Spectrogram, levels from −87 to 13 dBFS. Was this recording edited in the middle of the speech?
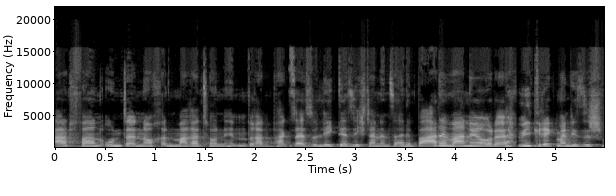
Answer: yes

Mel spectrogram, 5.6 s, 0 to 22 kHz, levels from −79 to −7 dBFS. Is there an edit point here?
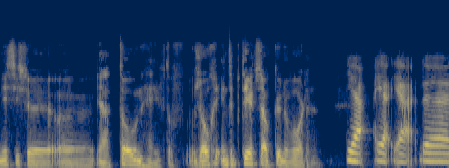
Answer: yes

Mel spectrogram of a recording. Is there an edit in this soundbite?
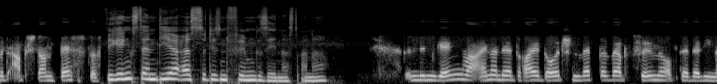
yes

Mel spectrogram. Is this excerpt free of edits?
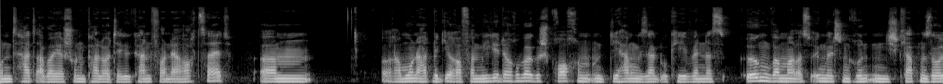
no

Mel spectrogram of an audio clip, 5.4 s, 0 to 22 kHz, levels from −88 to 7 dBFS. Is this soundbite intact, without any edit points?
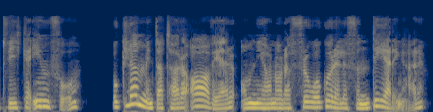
yes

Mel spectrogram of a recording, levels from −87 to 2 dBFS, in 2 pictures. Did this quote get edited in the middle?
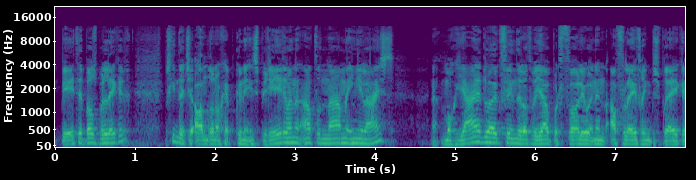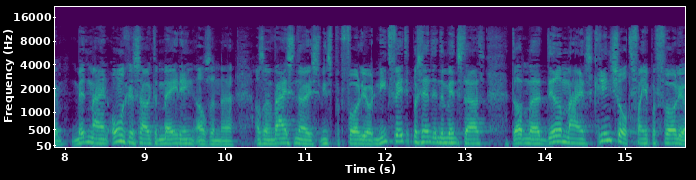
no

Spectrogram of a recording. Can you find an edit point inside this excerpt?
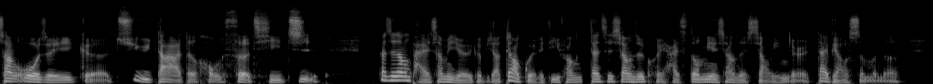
yes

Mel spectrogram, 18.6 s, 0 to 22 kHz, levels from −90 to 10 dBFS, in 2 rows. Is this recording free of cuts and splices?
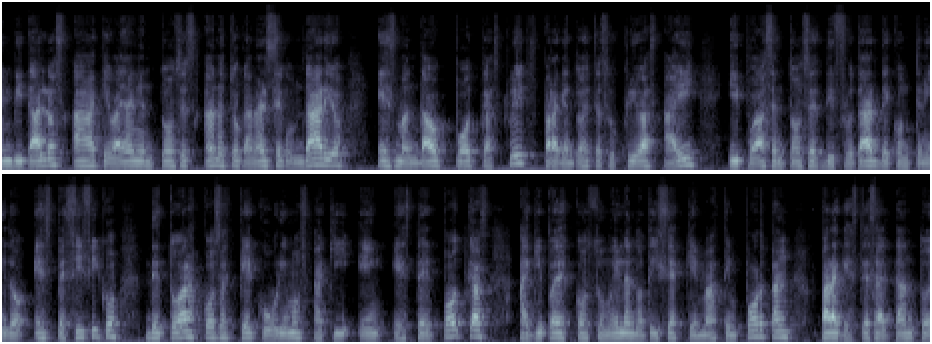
yes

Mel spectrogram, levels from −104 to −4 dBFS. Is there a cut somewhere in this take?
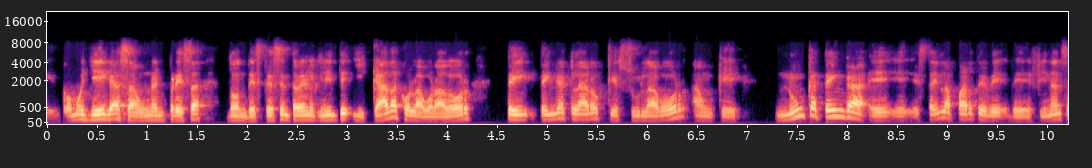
no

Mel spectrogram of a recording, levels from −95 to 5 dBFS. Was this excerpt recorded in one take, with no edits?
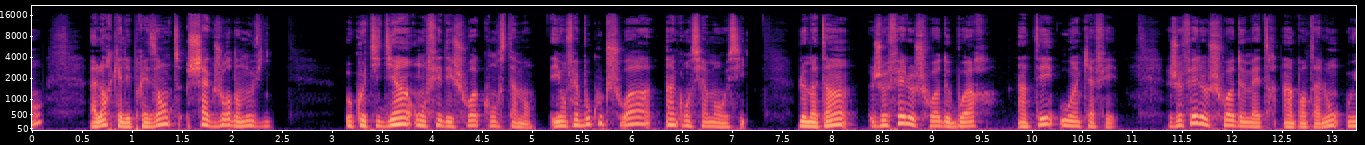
no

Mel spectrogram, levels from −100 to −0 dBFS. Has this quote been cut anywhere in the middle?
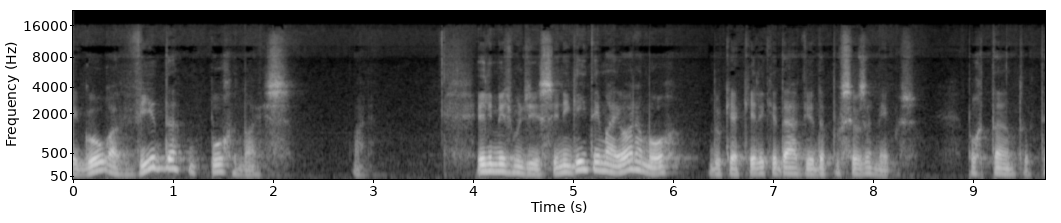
no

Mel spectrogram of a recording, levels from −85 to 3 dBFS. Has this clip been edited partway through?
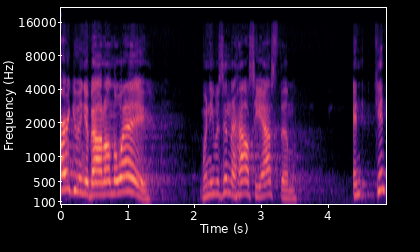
yes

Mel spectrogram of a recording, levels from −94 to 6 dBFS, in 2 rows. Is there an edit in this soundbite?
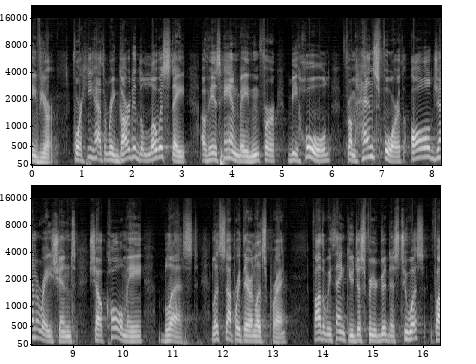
no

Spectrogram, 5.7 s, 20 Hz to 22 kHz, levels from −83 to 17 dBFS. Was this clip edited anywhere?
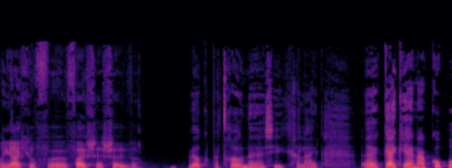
yes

